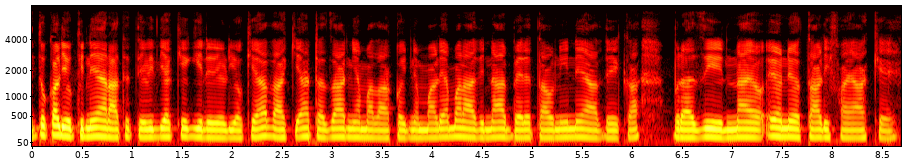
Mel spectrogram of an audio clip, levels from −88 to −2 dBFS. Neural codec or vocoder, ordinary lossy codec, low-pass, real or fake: none; MP3, 64 kbps; 7.2 kHz; real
